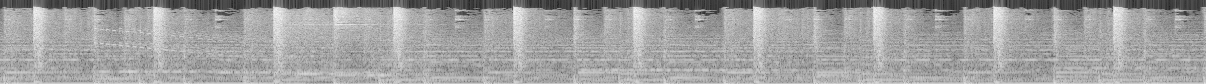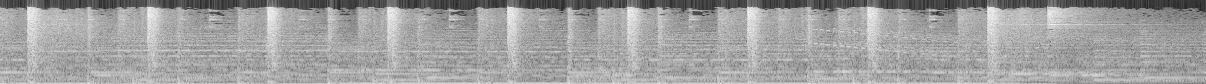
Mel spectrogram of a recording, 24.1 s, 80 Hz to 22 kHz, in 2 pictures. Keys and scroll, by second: 0.2 ctrl+-, 2.3 space, 7.3 a, 8.3 ctrl+s, 13.0 ctrl+0.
